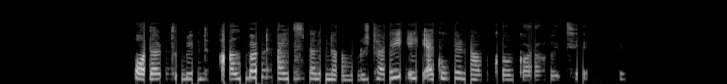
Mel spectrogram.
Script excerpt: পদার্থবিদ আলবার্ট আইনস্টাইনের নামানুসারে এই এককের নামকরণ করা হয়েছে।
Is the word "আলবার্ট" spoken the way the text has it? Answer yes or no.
yes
